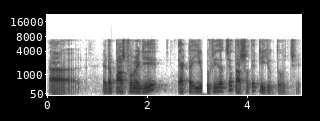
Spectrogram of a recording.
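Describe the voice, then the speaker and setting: Patient male teacher, lively pitch. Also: normal speed. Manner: patient, spells words letter by letter, asks and answers his own questions. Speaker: English grammar teacher. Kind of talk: classroom lesson explaining verb forms. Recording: slightly dull, lo-fi sound.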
